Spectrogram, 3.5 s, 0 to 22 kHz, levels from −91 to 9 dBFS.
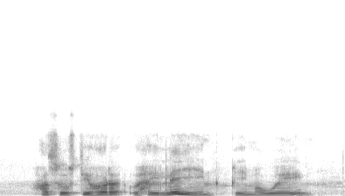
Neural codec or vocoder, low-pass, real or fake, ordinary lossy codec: none; 7.2 kHz; real; Opus, 32 kbps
